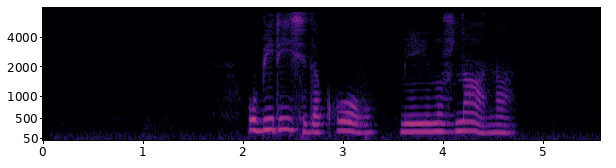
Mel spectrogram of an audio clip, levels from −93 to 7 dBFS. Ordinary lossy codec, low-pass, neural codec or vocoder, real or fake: MP3, 48 kbps; 7.2 kHz; none; real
